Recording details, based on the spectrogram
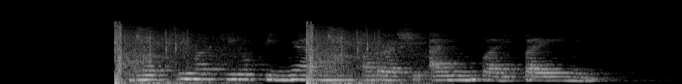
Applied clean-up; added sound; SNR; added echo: none; Explosion; 4 dB; reverberation time 0.8 s.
